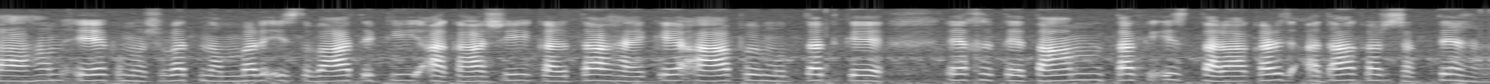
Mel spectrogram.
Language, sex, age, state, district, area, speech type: Urdu, female, 45-60, Bihar, Supaul, rural, read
